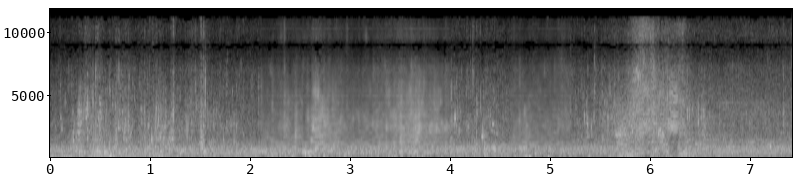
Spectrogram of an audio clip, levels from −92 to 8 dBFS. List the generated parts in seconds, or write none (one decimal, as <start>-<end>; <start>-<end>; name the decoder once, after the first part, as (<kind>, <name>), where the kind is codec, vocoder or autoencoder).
2.1-4.0 (vocoder, Vocos); 4.6-5.2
